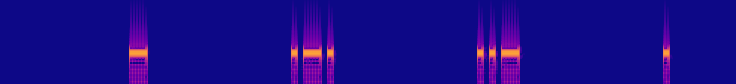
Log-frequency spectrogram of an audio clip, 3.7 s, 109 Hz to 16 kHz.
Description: Morse code, heard as a keyed tone, about 40 wpm, spaced as for 11 wpm, 700 Hz. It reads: TRUE
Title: 8x Character Spacing - Top 500 Words - 40wpm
